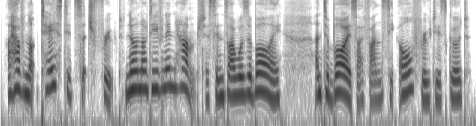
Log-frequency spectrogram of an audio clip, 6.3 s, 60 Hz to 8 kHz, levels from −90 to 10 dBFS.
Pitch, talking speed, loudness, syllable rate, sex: 210 Hz, 215 wpm, -19 LUFS, 5.5 syllables/s, female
